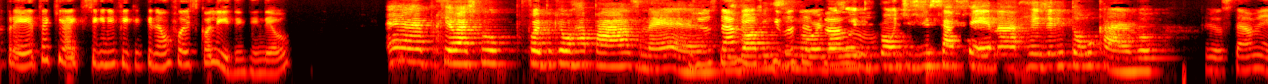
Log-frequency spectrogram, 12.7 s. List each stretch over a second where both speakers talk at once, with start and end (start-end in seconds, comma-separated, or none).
6.8-8.8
